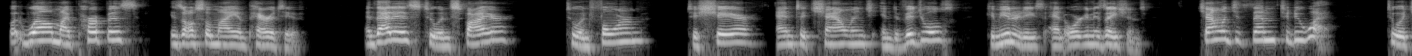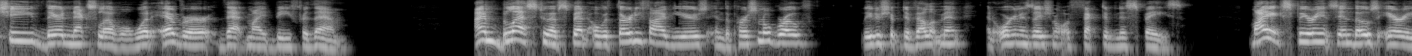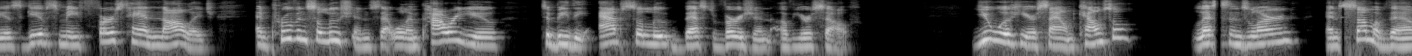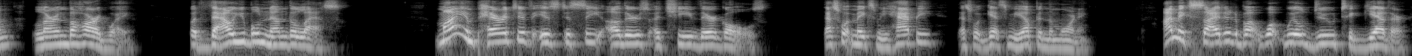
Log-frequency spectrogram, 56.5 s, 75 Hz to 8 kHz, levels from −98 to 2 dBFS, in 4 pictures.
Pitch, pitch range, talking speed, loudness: 210 Hz, 185-245 Hz, 135 wpm, -21 LUFS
